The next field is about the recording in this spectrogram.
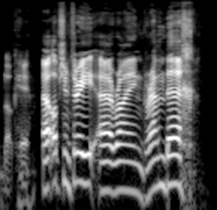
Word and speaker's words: Gravenberch: Okay, say it properly. – Gravenberch. – Gravenberch. – Gravenberch. – Yeah. Gravenberch. Gravenberch. He's perfect. Gravenberch.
